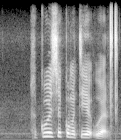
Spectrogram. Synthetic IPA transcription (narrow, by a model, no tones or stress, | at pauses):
χəkuəsəkɔmətiəʔṵər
